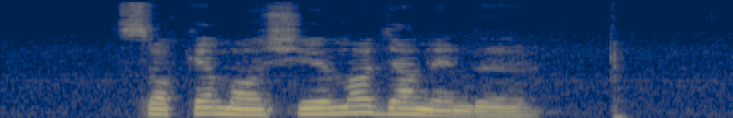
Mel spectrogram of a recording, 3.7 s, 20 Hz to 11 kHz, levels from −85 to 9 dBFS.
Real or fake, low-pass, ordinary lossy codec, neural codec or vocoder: real; 9.9 kHz; AAC, 32 kbps; none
